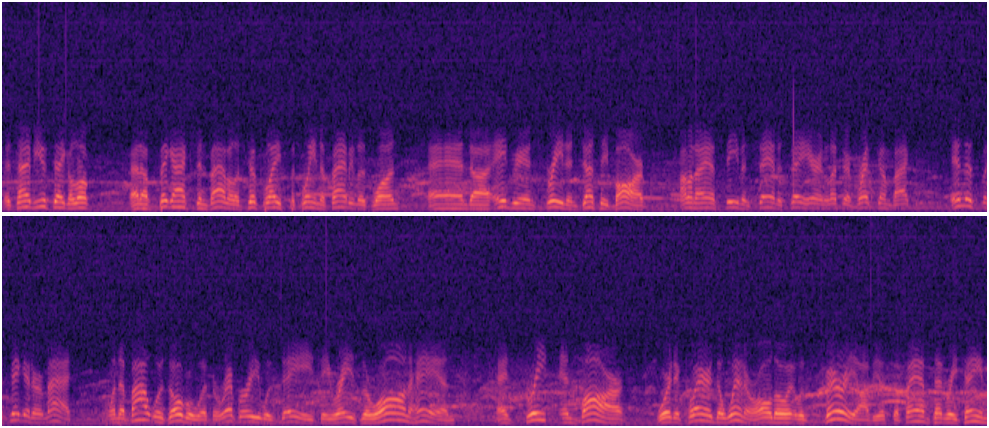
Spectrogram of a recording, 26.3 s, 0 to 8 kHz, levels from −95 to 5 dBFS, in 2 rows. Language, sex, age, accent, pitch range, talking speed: English, male, 60-79, American, 145-200 Hz, 175 wpm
